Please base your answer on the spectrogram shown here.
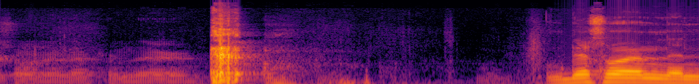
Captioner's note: coughs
